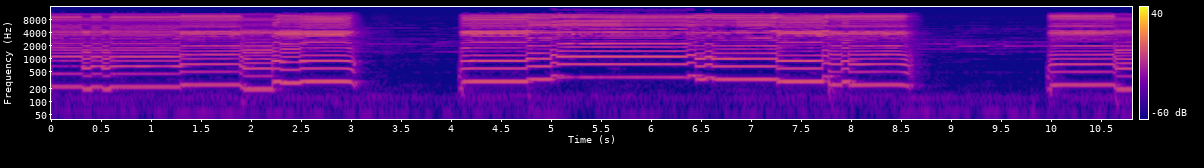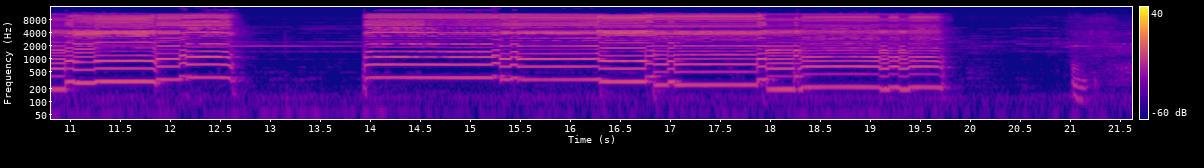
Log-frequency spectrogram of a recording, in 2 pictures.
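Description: Highland bagpipe practice chanter playing a pipe tune with quick grace-note ornaments, in four phrases with short pauses between them.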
